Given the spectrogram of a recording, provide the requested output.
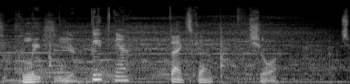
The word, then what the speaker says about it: Gleipnir: I see a lot of different pronunciations, but I it think it's seems like Gleipnir. Gleipnir.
